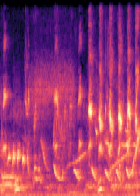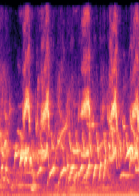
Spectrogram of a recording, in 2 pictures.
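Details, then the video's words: Tembakan song from a kept White-rumped Shama: dense, varied whistles, harsh squawks and quick downward-sweeping notes tumbling over one another, growing busier toward the end, with a steady low hum beneath. "Tembakan Murai Batu"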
